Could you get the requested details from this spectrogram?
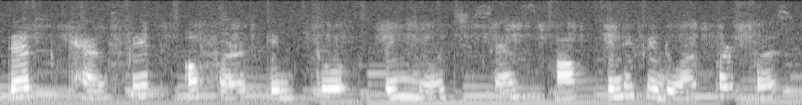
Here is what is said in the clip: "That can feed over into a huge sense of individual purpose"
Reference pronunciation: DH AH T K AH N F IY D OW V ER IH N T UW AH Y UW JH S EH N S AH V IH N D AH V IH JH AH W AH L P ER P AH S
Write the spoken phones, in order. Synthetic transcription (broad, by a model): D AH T K AH N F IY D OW F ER IH N T UW AH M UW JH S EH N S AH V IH N D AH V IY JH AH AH L P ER P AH S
